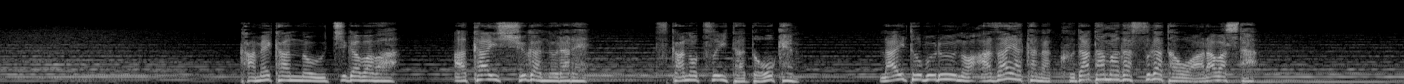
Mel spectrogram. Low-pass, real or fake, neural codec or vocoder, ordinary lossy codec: 7.2 kHz; real; none; none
